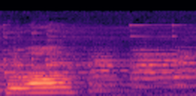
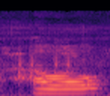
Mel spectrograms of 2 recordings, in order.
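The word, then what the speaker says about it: Ho-Oh: ways from home okay M Mount hulo I mean Mount hoo okay the way I'm supposed to pronounce it it's like pronouncing the Pokemon hoo Mount hoo well if find a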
